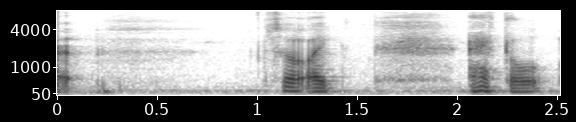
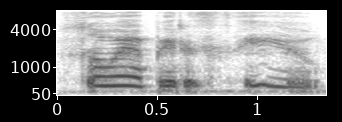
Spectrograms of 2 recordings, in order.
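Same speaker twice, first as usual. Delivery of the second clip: overjoyed; 6 dB quieter than usual. Retold or imitated. Re-enacts tight dream hug.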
